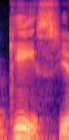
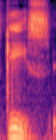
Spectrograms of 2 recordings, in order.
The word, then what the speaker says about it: geas: And for our listeners, that's spelled G-E-A-S. – Yeah, it's as the D&D spell, Geas Quest. – Not a waterborne fowl.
